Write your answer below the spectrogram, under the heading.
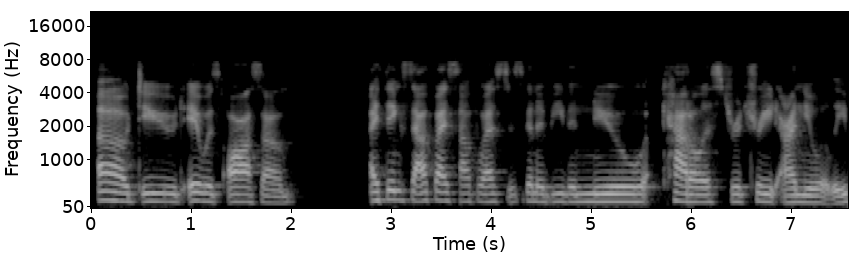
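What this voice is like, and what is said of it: Froggy, sick-sounding voice. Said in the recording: “I'm pretty sick ... my voice may sound a little bit froggy”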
